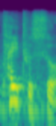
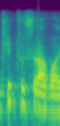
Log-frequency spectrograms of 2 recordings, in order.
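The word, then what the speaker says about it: Titus: 그 30년 이후에 40년이 지나서 AD 70년에 로마 장군 우리가 이제 보통 디도라고 얘기해요. 우리가 디도에이 영어 그냥 발음으로 얘기하면 타이투스 아니면 티투스라고 얘기하는 그 장군이 들어와서 예루살렘 성을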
